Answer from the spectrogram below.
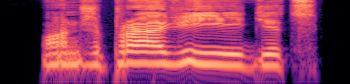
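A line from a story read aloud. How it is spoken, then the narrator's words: Snorted. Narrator (Russian): хмыкнул Герман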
